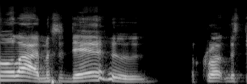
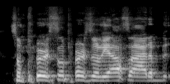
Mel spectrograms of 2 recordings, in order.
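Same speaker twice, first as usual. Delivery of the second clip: normal talking voice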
